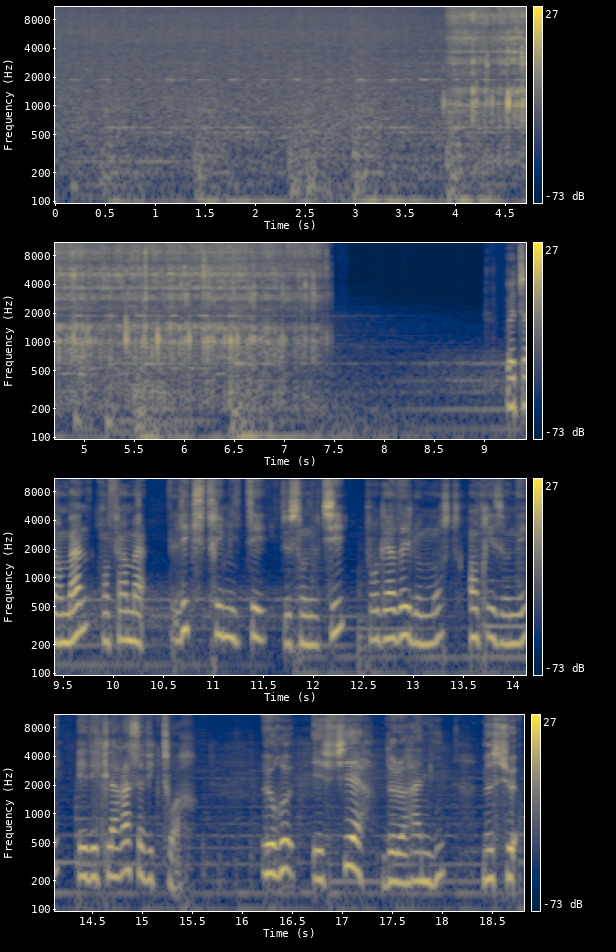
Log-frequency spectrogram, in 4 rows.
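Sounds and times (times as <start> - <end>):
strong jet of water gushing from a hose: 3.9 - 7.5
speech: 9.2 - 15.6, 16.2 - 18.8.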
